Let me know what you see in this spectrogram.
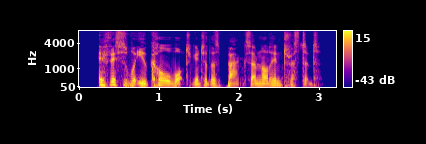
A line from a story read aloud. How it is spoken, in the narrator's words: Harry spat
